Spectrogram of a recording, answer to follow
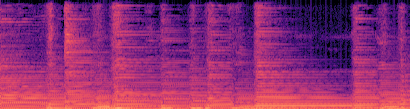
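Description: Acoustic guitar strummed, the chords ringing on between the strokes.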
